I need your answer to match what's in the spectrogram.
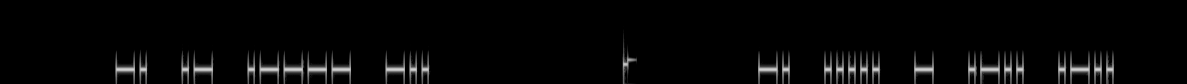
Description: Morse code, heard as a keyed tone, about 20 wpm, spaced as for 15 wpm, 700 Hz. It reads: NA1D N5TLL
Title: 088 Lesson 15g - Number 5 - Call Signs 20wpm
